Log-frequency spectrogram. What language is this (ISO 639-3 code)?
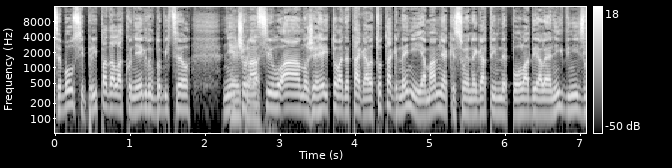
slk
